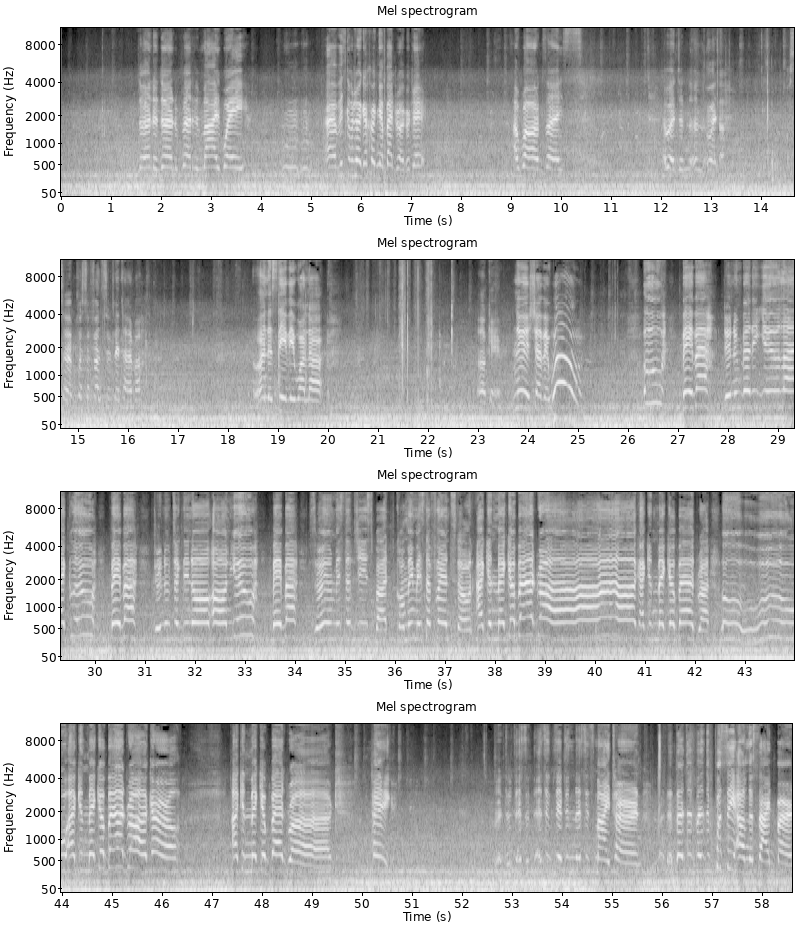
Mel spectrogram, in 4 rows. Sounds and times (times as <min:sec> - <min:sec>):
Vehicle: 0:00.0 - 0:58.6
Speech: 0:04.4 - 0:07.3, 0:12.0 - 0:13.4, 0:14.5 - 0:16.4, 0:18.5 - 0:20.0, 0:23.0 - 0:24.6, 0:50.2 - 0:50.7, 0:52.7 - 0:58.6.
